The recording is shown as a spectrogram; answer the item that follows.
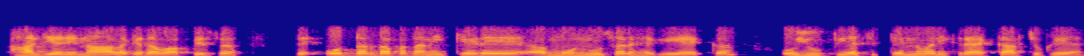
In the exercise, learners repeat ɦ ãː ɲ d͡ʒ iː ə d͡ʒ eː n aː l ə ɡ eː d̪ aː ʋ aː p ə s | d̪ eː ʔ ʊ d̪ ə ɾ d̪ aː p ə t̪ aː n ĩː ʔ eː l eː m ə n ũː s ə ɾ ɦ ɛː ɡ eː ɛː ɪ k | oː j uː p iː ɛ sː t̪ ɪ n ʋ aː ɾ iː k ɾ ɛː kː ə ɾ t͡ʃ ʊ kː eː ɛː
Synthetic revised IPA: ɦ ãː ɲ d͡ʒ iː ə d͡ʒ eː n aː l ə ɡ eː d̪ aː ʋ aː p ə s | t̪ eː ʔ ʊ d̪ ə ɾ d̪ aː p ə t̪ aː n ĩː k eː ɽ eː m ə n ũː s ə ɾ ɦ ɛː ɡ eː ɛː ɪ k | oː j uː p iː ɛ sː t̪ ɪ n ʋ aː ɾ iː k ɾ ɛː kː ə ɾ t͡ʃ ʊ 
